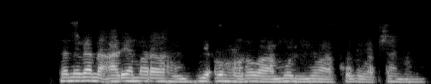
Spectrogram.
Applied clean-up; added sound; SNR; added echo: neural mask model Resemble Enhance denoiser.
